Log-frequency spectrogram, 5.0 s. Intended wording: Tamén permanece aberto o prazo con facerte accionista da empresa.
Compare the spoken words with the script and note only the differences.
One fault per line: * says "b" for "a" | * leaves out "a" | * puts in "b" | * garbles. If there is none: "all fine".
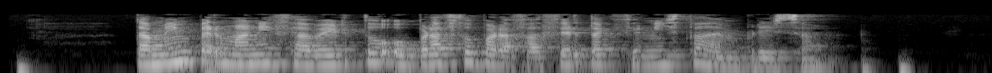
* says "para" for "con"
